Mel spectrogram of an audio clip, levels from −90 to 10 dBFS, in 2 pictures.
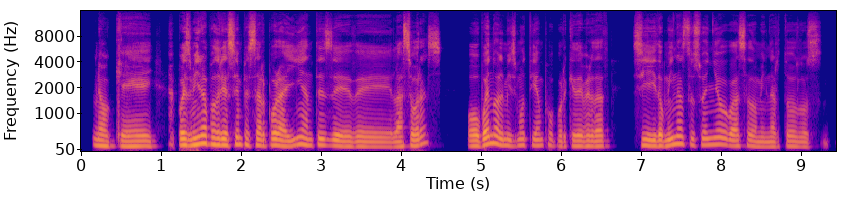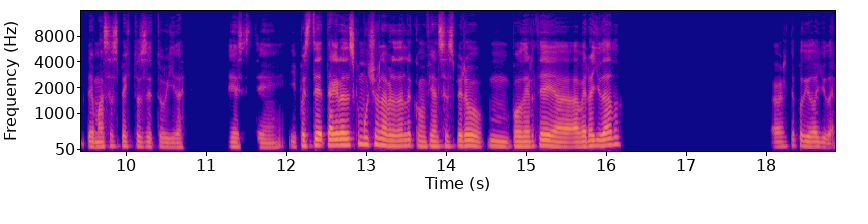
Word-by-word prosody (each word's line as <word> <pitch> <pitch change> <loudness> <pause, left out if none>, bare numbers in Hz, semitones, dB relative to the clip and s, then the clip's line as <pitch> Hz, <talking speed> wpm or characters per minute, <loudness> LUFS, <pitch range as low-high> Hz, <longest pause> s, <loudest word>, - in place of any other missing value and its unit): Okey. 135 -2 +1 0.2
Pues 165 -2 +5
mira, 195 +5 +8
podrías 165 -4 +5
empezar 165 -4 +2
por 160 0 +5
ahí 145 +6 +2
antes 160 -2 0
de 135 -3 +3
de 125 -1 -1
las 125 +3 +2
horas, 190 +10 0 0.3
o 140 0 +3
bueno 190 +5 +5
al 175 - +4
mismo 155 +1 -2
tiempo 155 0 -5
porque 135 +1 -4
de 140 - +3
verdad 135 0 0 0.3
si 150 -3 +1
dominas 160 +7 +2
tu 165 - -4
sueño 170 +2 -1
vas 140 -2 +1
a - - -5
dominar 125 -2 -3
todos 130 0 -3
los 120 -2 -7 0.2
demás 125 +2 -4
aspectos 130 -1 -8
de 125 -1 -8
tu 120 - -11
vida. 115 -2 -9 0.5
Este, 110 -2 -10
y 125 - -14
pues, 140 0 -4
te 155 0 +2
te - - -1
agradezco 160 +3 +3
mucho 185 0 -2
la 165 -3 +1
verdad 140 -1 -1
la 150 +1 -3
confianza, 135 -1 -4
espero, 140 -1 -1
mm, 130 -3 -5
poderte 130 +2 0
ha 120 -1 -1
haber 130 +2 -1
ayudado. 155 +6 -1 1.8
Haberte 125 +2 -12
podido 130 -3 -4
ayudar. 115 -2 -8
140 Hz, 170 wpm, -22 LUFS, 130-155 Hz, 1.8 s, mira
